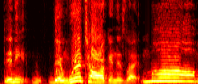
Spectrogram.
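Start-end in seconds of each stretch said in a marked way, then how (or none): 1.8-2.5 higher, drawn-out "Mom" imitating a son; lightly voiced whiny protest to mother; son's exasperated protest. Voicing her son's exasperated reply.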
